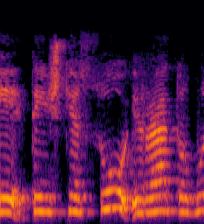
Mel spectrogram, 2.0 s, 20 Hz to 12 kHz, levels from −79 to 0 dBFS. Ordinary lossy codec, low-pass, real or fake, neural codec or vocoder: MP3, 32 kbps; 10.8 kHz; real; none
